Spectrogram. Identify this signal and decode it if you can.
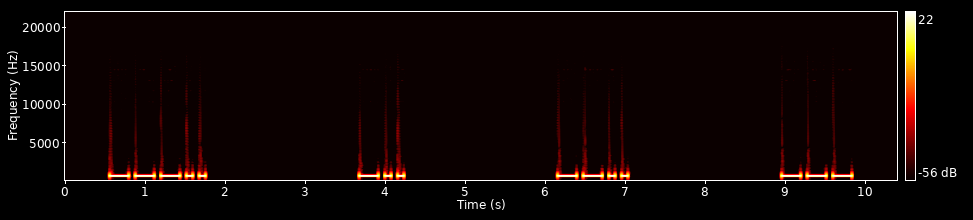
Morse code, heard as a keyed tone, about 15 wpm, spaced as for 4 wpm, 700 Hz. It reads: 8DZO
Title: USA Call Signs - 6 Characters - 8x Character Spacing - 15wpm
